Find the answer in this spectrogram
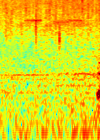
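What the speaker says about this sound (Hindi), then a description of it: "बारिश इतनी तेज थी" Heavy rain pours down on a dark night, a steady, dense hiss that holds evenly throughout without pauses.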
